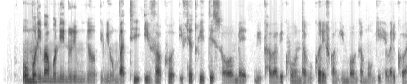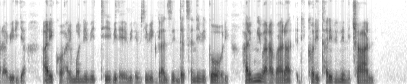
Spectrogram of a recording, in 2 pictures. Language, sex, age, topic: Rundi, male, 25-35, agriculture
